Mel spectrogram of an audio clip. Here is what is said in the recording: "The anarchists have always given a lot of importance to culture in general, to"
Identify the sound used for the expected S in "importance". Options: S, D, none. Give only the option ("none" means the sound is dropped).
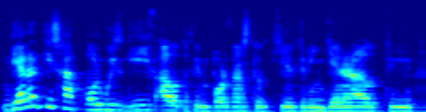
S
